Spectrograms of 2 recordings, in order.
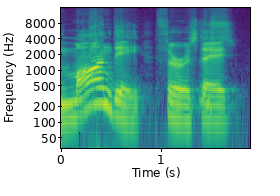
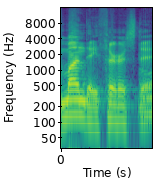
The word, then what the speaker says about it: Maundy Thursday: So from that mandate, that commandment, it has taken the name Maundy Thursday. It's spelled M-A-U-N-D-Y, not Monday Thursday.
